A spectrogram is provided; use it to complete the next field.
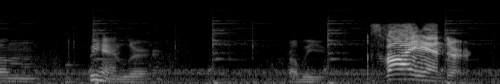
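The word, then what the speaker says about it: Zweihänder: um we handler probably zveyander this is german we're not dry ma'am look as far as i'm concerned it's pronounced zui handler and anyone who uh says otherwise is just dumb swedish handler okay of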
